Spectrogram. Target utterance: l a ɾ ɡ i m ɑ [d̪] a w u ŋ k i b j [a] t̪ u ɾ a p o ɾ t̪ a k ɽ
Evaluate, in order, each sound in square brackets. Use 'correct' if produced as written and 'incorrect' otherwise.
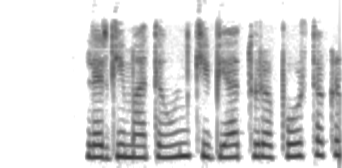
incorrect, incorrect

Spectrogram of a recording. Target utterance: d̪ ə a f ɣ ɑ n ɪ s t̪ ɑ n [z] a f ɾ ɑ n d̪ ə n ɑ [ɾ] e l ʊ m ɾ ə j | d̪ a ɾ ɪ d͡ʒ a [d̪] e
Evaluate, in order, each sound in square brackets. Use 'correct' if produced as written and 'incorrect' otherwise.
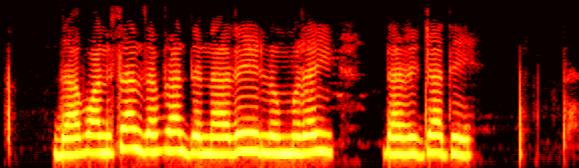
correct, correct, correct

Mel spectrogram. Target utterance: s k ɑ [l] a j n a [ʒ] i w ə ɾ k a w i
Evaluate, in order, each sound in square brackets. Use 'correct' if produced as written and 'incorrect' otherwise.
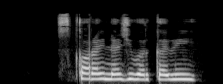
incorrect, correct

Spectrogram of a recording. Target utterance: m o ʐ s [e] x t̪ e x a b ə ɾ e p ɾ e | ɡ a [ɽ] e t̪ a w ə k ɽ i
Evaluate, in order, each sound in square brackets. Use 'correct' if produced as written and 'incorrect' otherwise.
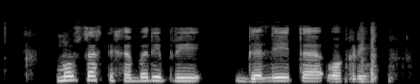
incorrect, incorrect

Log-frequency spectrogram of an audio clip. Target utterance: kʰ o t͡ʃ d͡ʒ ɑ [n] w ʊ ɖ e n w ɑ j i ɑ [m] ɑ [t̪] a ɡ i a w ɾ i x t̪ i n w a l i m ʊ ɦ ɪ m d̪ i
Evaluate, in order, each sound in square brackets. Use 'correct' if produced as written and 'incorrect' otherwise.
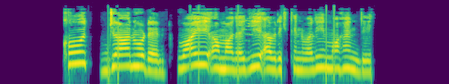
correct, correct, incorrect

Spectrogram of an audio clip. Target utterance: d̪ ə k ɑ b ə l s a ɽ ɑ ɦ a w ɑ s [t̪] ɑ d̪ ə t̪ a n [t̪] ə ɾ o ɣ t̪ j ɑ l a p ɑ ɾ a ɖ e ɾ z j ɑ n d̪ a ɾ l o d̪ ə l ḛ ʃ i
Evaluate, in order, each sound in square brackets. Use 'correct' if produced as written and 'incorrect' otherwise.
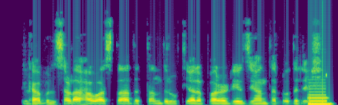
correct, incorrect

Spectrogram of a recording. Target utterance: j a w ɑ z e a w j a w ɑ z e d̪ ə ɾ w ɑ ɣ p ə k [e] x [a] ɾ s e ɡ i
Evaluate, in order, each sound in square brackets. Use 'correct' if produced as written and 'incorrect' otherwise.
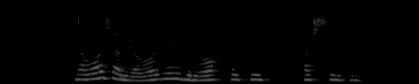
correct, correct

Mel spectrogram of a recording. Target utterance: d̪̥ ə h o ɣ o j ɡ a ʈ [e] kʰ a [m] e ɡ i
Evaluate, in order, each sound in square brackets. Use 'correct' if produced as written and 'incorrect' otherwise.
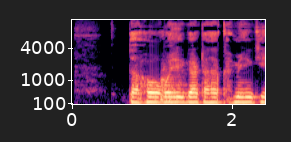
incorrect, correct

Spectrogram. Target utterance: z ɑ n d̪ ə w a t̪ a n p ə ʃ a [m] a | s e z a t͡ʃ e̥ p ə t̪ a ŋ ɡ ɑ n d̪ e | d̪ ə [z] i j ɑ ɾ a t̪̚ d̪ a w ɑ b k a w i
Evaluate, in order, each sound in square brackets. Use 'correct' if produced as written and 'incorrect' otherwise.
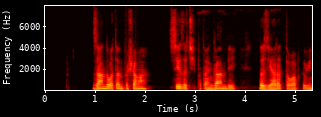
correct, correct

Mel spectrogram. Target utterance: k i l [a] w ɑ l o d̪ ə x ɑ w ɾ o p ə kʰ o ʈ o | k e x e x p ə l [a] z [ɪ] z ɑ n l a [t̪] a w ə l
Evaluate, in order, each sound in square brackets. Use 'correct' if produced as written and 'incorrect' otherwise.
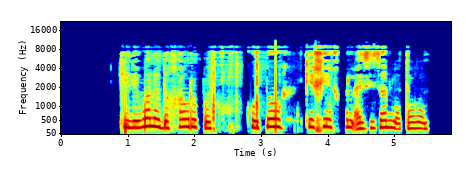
incorrect, correct, incorrect, correct

